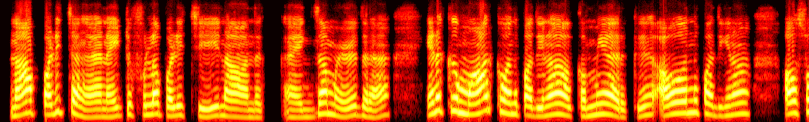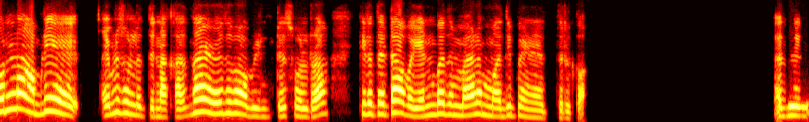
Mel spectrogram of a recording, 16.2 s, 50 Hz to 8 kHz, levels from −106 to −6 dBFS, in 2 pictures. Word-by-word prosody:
நான் 280 Hz, +6 st, +5 dB
படிச்சேன், 275 Hz, -, +2 dB, 0.2 s
நைட்டு 205 Hz, +6 st, -4 dB
ஃபுல்லா 235 Hz, +3 st, +1 dB
படிச்சு, 205 Hz, -2 st, -3 dB, 0.2 s
நான் 190 Hz, -2 st, +2 dB
அந்த 175 Hz, 0 st, -10 dB, 0.4 s
எக்ஸாம் 245 Hz, +8 st, 0 dB
எழுதுறேன். 200 Hz, -2 st, -3 dB, 0.4 s
எனக்கு 330 Hz, 0 st, +1 dB, 0.2 s
மார்க்கு 310 Hz, +6 st, +4 dB
வந்து 255 Hz, -2 st, 0 dB
பாத்தீங்கன்னா, 215 Hz, +3 st, +2 dB, 0.3 s
கம்மியா 240 Hz, +5 st, +1 dB
இருக்கு. 180 Hz, +4 st, -8 dB, 0.2 s
அவ 225 Hz, -, +6 dB
வந்து 290 Hz, +1 st, -2 dB
பாத்தீங்கன்னா 230 Hz, +2 st, -2 dB, 0.4 s
அவ 275 Hz, -, +7 dB
சொன்னா 370 Hz, +4 st, +4 dB
அப்படியே 310 Hz, +3 st, 0 dB, 0.5 s
எப்படி 285 Hz, +6 st, -4 dB
சொல்றது? 225 Hz, -7 st, -5 dB
நான் 180 Hz, -, -4 dB
கதைதான் 255 Hz, +12 st, +2 dB
எழுதுவேன் 270 Hz, 0 st, +1 dB
அப்படின்னுட்டு 195 Hz, -2 st, -8 dB
சொல்றா. 195 Hz, +1 st, 0 dB, 0.4 s
கிட்டத்தட்ட 255 Hz, +1 st, 0 dB
அவ 220 Hz, -, -2 dB
80 240 Hz, +3 st, -2 dB
மேல 230 Hz, +2 st, +3 dB, 0.2 s
மதிப்பெண் 200 Hz, -1 st, -5 dB
எடுத்துருக்கா. 160 Hz, 0 st, -11 dB, 1.9 s
அது 440 Hz, -, 0 dB
230 Hz, 130 wpm, -21 LUFS, 200-265 Hz, 1.9 s, அவ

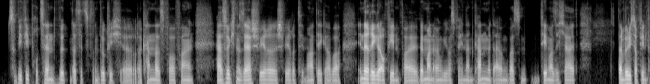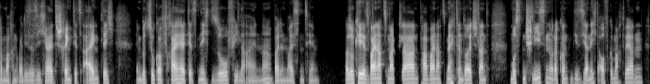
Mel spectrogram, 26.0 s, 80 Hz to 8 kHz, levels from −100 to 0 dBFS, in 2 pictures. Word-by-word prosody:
zu -, -, -6 dB
wie 100 Hz, -, -2 dB
viel -, -, -4 dB
Prozent 95 Hz, +1 st, -4 dB
wird 95 Hz, -1 st, -1 dB
das -, -, -4 dB
jetzt -, -, -12 dB
dann 85 Hz, -, -10 dB
wirklich 90 Hz, -2 st, -5 dB
äh, -, -, -4 dB
oder -, -, -7 dB
kann 95 Hz, +1 st, -4 dB
das 90 Hz, -2 st, 0 dB
vorfallen. 90 Hz, -1 st, -5 dB, 0.4 s
Ja, 90 Hz, -, +5 dB
ist 95 Hz, -, -2 dB
wirklich 115 Hz, -3 st, 0 dB
'ne 100 Hz, -, -2 dB
sehr 95 Hz, +1 st, +4 dB
schwere 95 Hz, -1 st, -1 dB
schwere 90 Hz, 0 st, -3 dB
Thematik, 90 Hz, +2 st, -6 dB
aber 85 Hz, +1 st, -3 dB, 0.3 s
in 105 Hz, -, -4 dB
der 105 Hz, -1 st, +9 dB
Regel 100 Hz, 0 st, +8 dB
auf 90 Hz, -, +1 dB
jeden 90 Hz, -1 st, 0 dB
Fall, 85 Hz, 0 st, -1 dB
wenn 90 Hz, +1 st, 0 dB
man 100 Hz, -1 st, 0 dB
irgendwie 90 Hz, 0 st, -5 dB
was 90 Hz, 0 st, -8 dB
verhindern 90 Hz, -1 st, -8 dB
kann 95 Hz, +3 st, -2 dB
mit 95 Hz, -1 st, -5 dB
irgendwas, 90 Hz, 0 st, -5 dB
m 90 Hz, -, -11 dB, 0.3 s
Thema 95 Hz, -1 st, -1 dB
Sicherheit, 90 Hz, 0 st, -4 dB, 0.8 s
dann 95 Hz, -, +4 dB
würde 105 Hz, -, +7 dB
ich's 95 Hz, -, -3 dB
auf -, -, -3 dB
jeden 100 Hz, -2 st, -1 dB
Fall 85 Hz, -3 st, -6 dB
machen, 85 Hz, +1 st, -6 dB
weil 80 Hz, -, -3 dB
diese 90 Hz, 0 st, -7 dB
Sicherheit 90 Hz, +1 st, 0 dB
schränkt 95 Hz, 0 st, +4 dB
jetzt -, -, -6 dB
eigentlich 100 Hz, 0 st, +2 dB, 0.4 s
in 95 Hz, -, -7 dB
Bezug 100 Hz, +1 st, -3 dB
auf 95 Hz, -3 st, +2 dB
Freiheit 100 Hz, +1 st, +5 dB
jetzt 95 Hz, -3 st, -2 dB
nicht 100 Hz, 0 st, -4 dB
so 95 Hz, +3 st, -1 dB
viele 90 Hz, -2 st, -7 dB
ein, 80 Hz, 0 st, -9 dB
ne, 105 Hz, +4 st, -6 dB
bei 85 Hz, -, 0 dB
den 85 Hz, -1 st, -9 dB
meisten 85 Hz, +1 st, -6 dB
Themen. 85 Hz, +1 st, -12 dB, 0.5 s
Also 105 Hz, +2 st, +5 dB
okay, 115 Hz, +2 st, +7 dB
jetzt 110 Hz, -5 st, +4 dB
Weihnachtsmarkt 110 Hz, -1 st, +6 dB
klar, 110 Hz, +2 st, +6 dB
'n 100 Hz, -, -11 dB
paar 100 Hz, -2 st, +1 dB
Weihnachtsmärkte 105 Hz, 0 st, 0 dB
in 100 Hz, -, -6 dB
Deutschland 100 Hz, 0 st, +2 dB, 0.4 s
mussten 105 Hz, 0 st, -2 dB
schließen 120 Hz, +3 st, 0 dB
oder 105 Hz, -, +2 dB
konnten 105 Hz, -1 st, -5 dB
dieses 105 Hz, -1 st, -10 dB
Jahr -, -, +3 dB
nicht 110 Hz, +4 st, -5 dB
aufgemacht 120 Hz, +1 st, -4 dB
werden 125 Hz, +2 st, -1 dB
95 Hz, 200 wpm, -25 LUFS, 90-105 Hz, 0.8 s, der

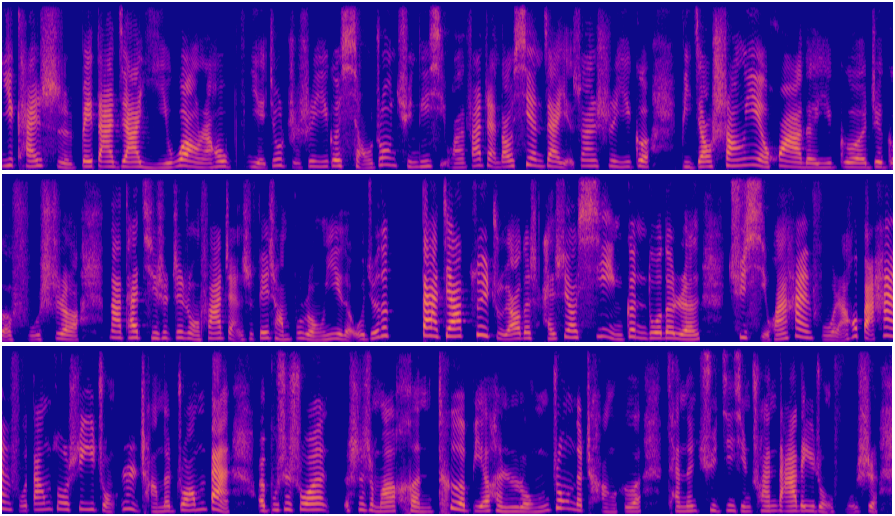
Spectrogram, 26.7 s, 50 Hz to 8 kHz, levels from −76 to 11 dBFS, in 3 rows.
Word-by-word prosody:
一 295 Hz, +2 st, 0 dB
开 255 Hz, -3 st, +2 dB
始 230 Hz, -8 st, -2 dB
被 245 Hz, +6 st, +3 dB
大 240 Hz, -1 st, +5 dB
家 230 Hz, -1 st, +5 dB
遗 190 Hz, -3 st, -13 dB
忘， 260 Hz, +1 st, +5 dB
然 195 Hz, 0 st, -1 dB
后 245 Hz, +2 st, -4 dB, 0.2 s
也 205 Hz, -4 st, -9 dB
就 290 Hz, +6 st, -9 dB
只 220 Hz, -8 st, -14 dB
是 250 Hz, +5 st, -8 dB
一 240 Hz, 0 st, -10 dB
个 270 Hz, +2 st, +1 dB
小 185 Hz, -8 st, -1 dB
众 320 Hz, +7 st, -7 dB
群 235 Hz, -5 st, -7 dB
体 245 Hz, +2 st, -9 dB
喜 260 Hz, -, -1 dB
欢， 200 Hz, 0 st, -10 dB
发 275 Hz, +6 st, -1 dB
展 280 Hz, -7 st, -2 dB
到 235 Hz, +1 st, +1 dB
现 300 Hz, -2 st, +2 dB
在， 240 Hz, -2 st, +2 dB
也 -, -, -10 dB
算 270 Hz, -1 st, -5 dB
是 260 Hz, -1 st, -8 dB
一 230 Hz, 0 st, -11 dB
个 245 Hz, -1 st, 0 dB, 0.3 s
比 225 Hz, -1 st, -12 dB
较 235 Hz, +5 st, +2 dB
商 285 Hz, +3 st, +1 dB
业 295 Hz, -7 st, +2 dB
化 220 Hz, 0 st, +4 dB
的 200 Hz, -2 st, -5 dB
一 200 Hz, +1 st, -12 dB
个 205 Hz, 0 st, -4 dB
这 225 Hz, +3 st, -3 dB
个 -, -, -9 dB
服 190 Hz, +1 st, -14 dB
饰 230 Hz, +3 st, -5 dB
了。 190 Hz, -4 st, 0 dB, 0.3 s
那 290 Hz, -1 st, +4 dB
它 280 Hz, +1 st, +4 dB
其 285 Hz, -2 st, -6 dB
实 270 Hz, +1 st, -7 dB
这 280 Hz, +3 st, -5 dB
种 200 Hz, -6 st, -7 dB
发 250 Hz, +3 st, +3 dB
展 245 Hz, -6 st, -6 dB
是 195 Hz, -, -6 dB
非 265 Hz, +4 st, -2 dB
常 215 Hz, -7 st, -7 dB
不 260 Hz, +5 st, -15 dB
容 190 Hz, -4 st, -6 dB
易 225 Hz, +1 st, -6 dB
的， -, -, -8 dB
我 -, -, -8 dB
觉 250 Hz, +7 st, -5 dB
得， 380 Hz, +2 st, -2 dB, 0.3 s
大 375 Hz, -3 st, +10 dB
家 355 Hz, +1 st, +8 dB
最 380 Hz, +2 st, 0 dB
主 240 Hz, -10 st, -10 dB
要 235 Hz, +4 st, +3 dB
的 260 Hz, -, -3 dB
是 260 Hz, -, -8 dB
还 230 Hz, -, -5 dB
是 245 Hz, -, -3 dB
要 295 Hz, -1 st, +2 dB
吸 340 Hz, +3 st, +3 dB
引 220 Hz, -8 st, -4 dB
更 270 Hz, -3 st, -3 dB
多 265 Hz, 0 st, +1 dB
的 265 Hz, -1 st, +1 dB
人， 205 Hz, -2 st, +2 dB, 0.3 s
去 295 Hz, -, 0 dB
喜 280 Hz, -, +5 dB
欢 220 Hz, +3 st, +2 dB
汉 320 Hz, -2 st, +5 dB
服， 190 Hz, -9 st, -14 dB
然 -, -, -5 dB
后 355 Hz, -, -2 dB
把 -, -, +7 dB
汉 370 Hz, -4 st, +5 dB
服 235 Hz, -5 st, -13 dB
当 285 Hz, +3 st, -2 dB
作 305 Hz, -1 st, -7 dB
是 310 Hz, +2 st, -2 dB
一 295 Hz, 0 st, -1 dB
种 -, -, -9 dB
日 320 Hz, 0 st, -6 dB
常 195 Hz, -4 st, -6 dB
的 220 Hz, +2 st, -6 dB
装 265 Hz, +5 st, -2 dB
扮， -, -, +9 dB, 0.3 s
而 235 Hz, -, +1 dB
不 270 Hz, +4 st, -12 dB
是 300 Hz, +3 st, -3 dB
说， 280 Hz, -1 st, +3 dB, 0.2 s
是 280 Hz, -, -5 dB
什 265 Hz, -1 st, -6 dB
么 210 Hz, +2 st, +1 dB
很 200 Hz, -5 st, -4 dB
特 305 Hz, -, 0 dB
别、 225 Hz, -2 st, -3 dB
很 230 Hz, -4 st, -6 dB
隆 195 Hz, +5 st, -7 dB
重 345 Hz, +1 st, -4 dB
的 255 Hz, -, 0 dB
场 190 Hz, -6 st, -10 dB
合， 195 Hz, +2 st, -7 dB, 0.2 s
才 -, -, -6 dB
能 220 Hz, +2 st, -7 dB
去 245 Hz, +3 st, -7 dB
进 245 Hz, +4 st, -7 dB
行 215 Hz, -1 st, -4 dB
穿 230 Hz, +2 st, -4 dB
搭 225 Hz, 0 st, +4 dB
的 230 Hz, -, 0 dB
一 225 Hz, -, -4 dB
种 -, -, -9 dB
服 -, -, -22 dB
饰。 460 Hz, -1 st, -4 dB
245 Hz, 285 characters per minute, -24 LUFS, 215-280 Hz, 0.3 s, 大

